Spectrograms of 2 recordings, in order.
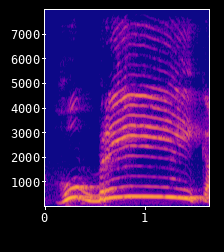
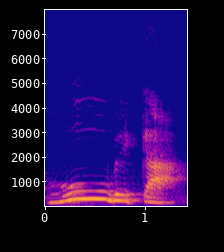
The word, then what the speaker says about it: rubrica: última que é forte o certo é falar rubrica olha ó rubria e não rúbrica tá bom então essa questão da prosódia é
